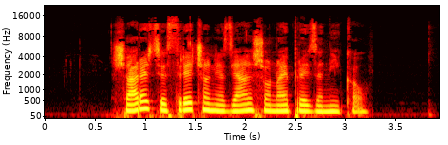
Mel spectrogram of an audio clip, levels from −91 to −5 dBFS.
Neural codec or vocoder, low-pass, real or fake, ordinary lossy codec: vocoder, 44.1 kHz, 128 mel bands every 512 samples, BigVGAN v2; 19.8 kHz; fake; MP3, 64 kbps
